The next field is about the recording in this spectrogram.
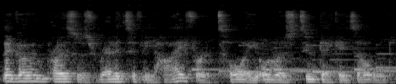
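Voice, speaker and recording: A man's voice: fairly low pitch, normal speed, mellow, reverberant. A man reading a scripted first-person story as a narrator. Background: background music.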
